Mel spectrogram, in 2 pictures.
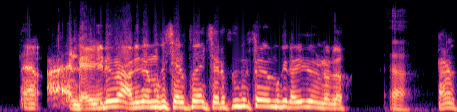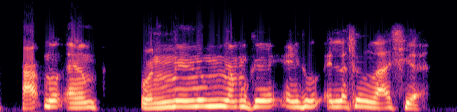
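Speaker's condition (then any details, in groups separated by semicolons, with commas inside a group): Cerebral palsy; present from birth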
